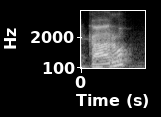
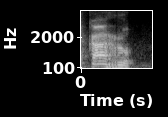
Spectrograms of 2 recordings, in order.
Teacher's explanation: você fica caro uma vibração a língua sua balança uma vez · você tinha caro, uma vibração, a língua só balança uma vez, caro, e você tinha carro, 2 vibrações. Por isso ela era chamada dupla.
